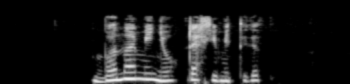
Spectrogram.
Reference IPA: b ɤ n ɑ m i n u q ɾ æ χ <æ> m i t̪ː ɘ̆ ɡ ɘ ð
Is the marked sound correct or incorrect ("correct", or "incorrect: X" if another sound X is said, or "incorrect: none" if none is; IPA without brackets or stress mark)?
incorrect: i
